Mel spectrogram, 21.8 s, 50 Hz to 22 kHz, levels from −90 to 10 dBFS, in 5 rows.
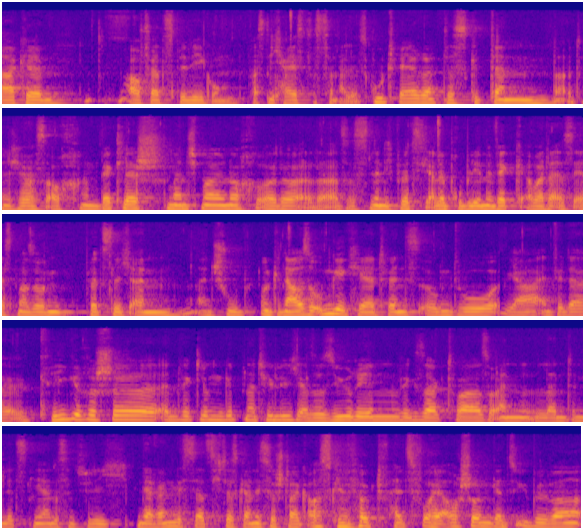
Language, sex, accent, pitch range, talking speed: German, male, German, 120-130 Hz, 235 wpm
